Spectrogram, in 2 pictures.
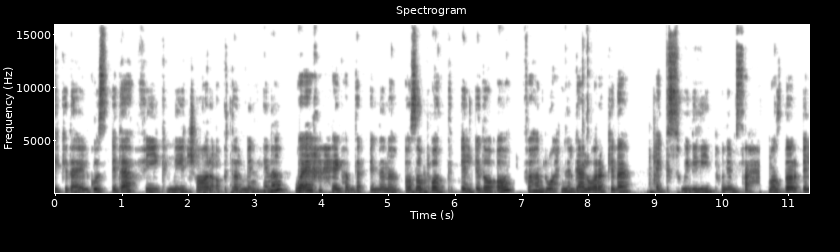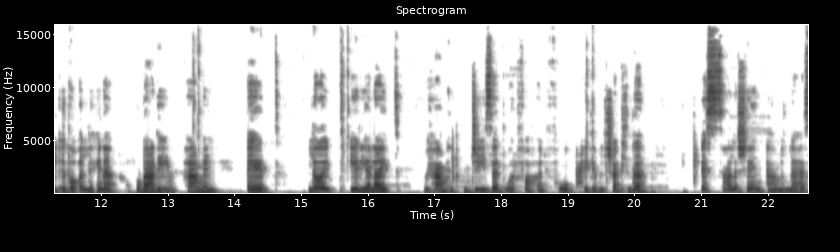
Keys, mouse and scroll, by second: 1.3 middle click, 3.5 ctrl+s, 4.6-4.9 scroll down 1, 6.4-6.8 shift+middle drag, 7.7-8.0 scroll down 2, 8.3-8.6 scroll down 2, 9.3 click, 10.3 x, 10.5 scroll up 3, 10.6 middle click, 13.1 ctrl+s, 13.2-17.0 drag, 17.0 g, 20.5 s.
